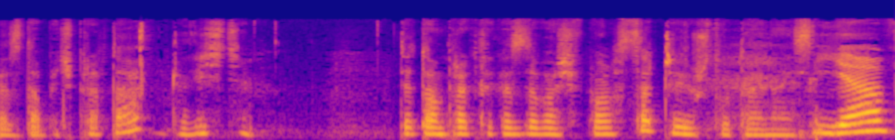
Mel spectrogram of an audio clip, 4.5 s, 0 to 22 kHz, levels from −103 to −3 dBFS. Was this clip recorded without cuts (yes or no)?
yes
